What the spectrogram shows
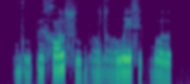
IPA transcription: ɡʱ ṳ p ʉ x ɔ l s ṳ bʱ ɔ̤ dʱ ɔ̤ w e s e̤ p ɓ o l

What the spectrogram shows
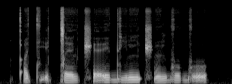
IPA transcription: qʼ ə˩˥ tʲ ɛ̰˧˥ ǀ ɛ˩˧˩ l t͡ʃʼ ɛ̰˧˥ e̯ d̪ i˩˥ ɾ ĩ˩˥ t͡ʃʼ ə̃˩˥ ɡ o˧˥ ɡ o̰˧˥

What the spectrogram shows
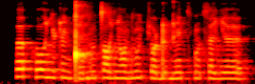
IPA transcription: ə h o ʎ ɘ ʈ ẽ ɡ͡ǃ ɘ d ũ t ɔ ʎ ɔ̃ d ũ c o ɖ ɘ ɖ ẽ t͡sʼ ũ s ə ʎ ɘ

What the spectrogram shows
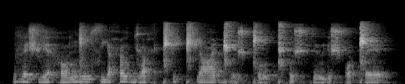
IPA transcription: v ɛ ʃ lʲ a h ɔ ŋ͡ǀ u s i ħ o ɡʲ ɔ ħ ǁʰ ɨ ǁʰ ɨ ʕ i ɡ͡ǁ o ʃ ǀ o ǁʰ o ʃ k ɘ u̯ ɾʲ ɔ ʃ p ɔ ǁ ɛ

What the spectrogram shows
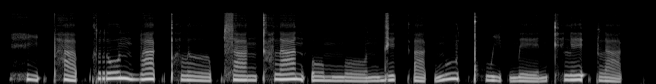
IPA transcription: h i˨˩ ʔ pʰ a˨˩ p̚ k r o˥˩ n b a˥˩ k̚ pʰ l ɤː˨˩ p̚ s a˧ ŋ kʰ l a˥˩ n ʔ o˧ m ŋ oː˩˦ n d e˥˩ k̚ ʔ a˨˩ k̚ ŋ uː˥˩ t̚ kʰ w i˨˩ t̚ m eː˩˦ n kʰ l e˥˩ ʔ p l a˨˩ k̚

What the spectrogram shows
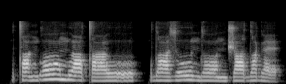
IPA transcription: tˤ əː ŋ ɡ ɔː m oː tˤ oː | dˤ oː z oː n d ɔː n d͡ʒ oː dˤ ə ɡ æ

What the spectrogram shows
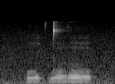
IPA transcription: m i ʔ d ũ ð ũ

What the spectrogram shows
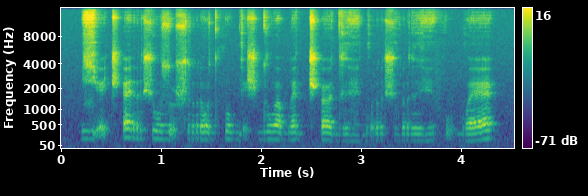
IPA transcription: ʑ ḛ t͡ʃʼ ɛ r ʃ u z ṵ ʂ r o d θ u ɡ ḛ ʃ d u ɐ̯ b ɛ d t͡ʃʼ œ d ɣ ɛ̤ ɡ o̰ r ʃ o̤ r ɣ e̤ f ṵ ɡʷ ɛ

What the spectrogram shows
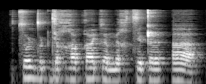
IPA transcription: t͡s o ɳ d̪ o ʈ dʲ ə˞ χ ʁ ɜ q e k ɜ m e χ t͡s e ʈ ɜ | a

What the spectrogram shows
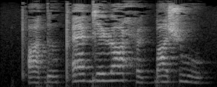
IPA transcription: pʼ ɑ˨ ɗ ɯ˨ pʼ æ˦ ɡ e˦ ɭ ɑ˦ ħ y˨ ɡ͡b ɑ˦ ʃ u˦˨

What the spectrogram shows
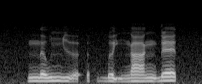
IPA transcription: n ə˨˦ w ɲ ɨ̰˧˨ ə̯ ʔ | ɓ ə̰˧˨ j ŋ aː˧ ŋ ɗ ɛ˦˥ t̚

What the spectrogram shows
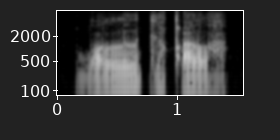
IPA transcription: b ɔ lː ɯ kʲ ṳ qʼ ɯ lˠ a̤

